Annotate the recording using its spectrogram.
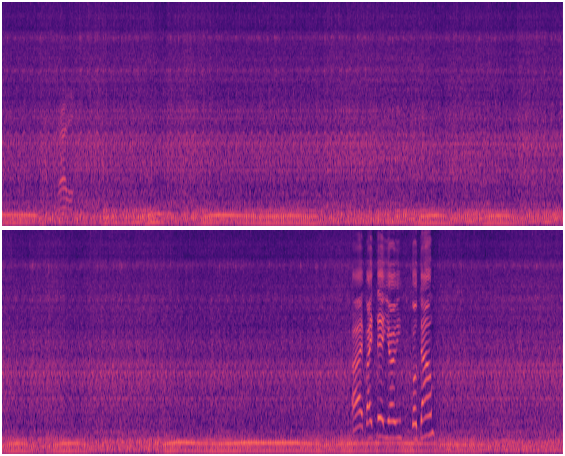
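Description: A forklift engine runs close by and revs up and down.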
